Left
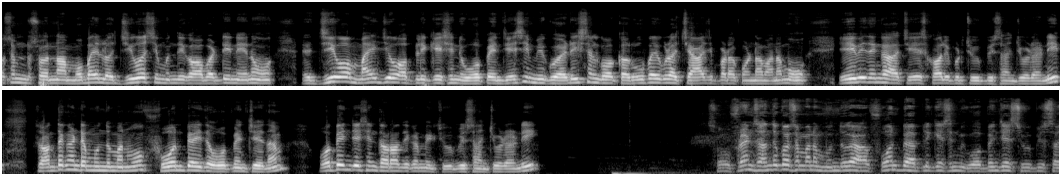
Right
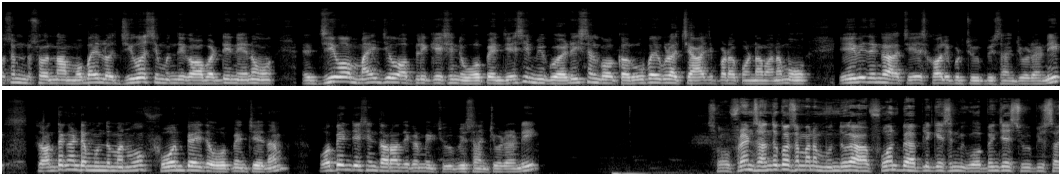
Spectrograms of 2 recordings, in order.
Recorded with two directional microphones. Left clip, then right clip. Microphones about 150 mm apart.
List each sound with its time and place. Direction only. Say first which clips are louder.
0.0 s speech: left 4 dB; 35° left (ahead or behind)
17.7 s a man's voice: right 4 dB; 35° right (ahead or behind)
